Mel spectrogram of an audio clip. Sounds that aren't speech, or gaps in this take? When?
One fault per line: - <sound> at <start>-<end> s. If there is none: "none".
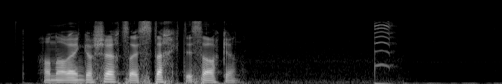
- squeak at 3.7-4.0 s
